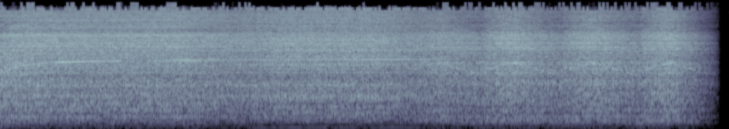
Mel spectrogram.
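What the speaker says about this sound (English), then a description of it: "what if we try the pulse to chop and see what happens, Josh?" Food processor running while making homemade butter, a loud continuous motor whir holding steady for several seconds before it cuts off abruptly at the end.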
